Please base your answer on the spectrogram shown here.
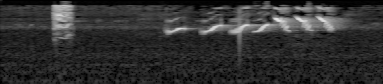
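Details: Double-collared seedeater female call, tui tui style, used to excite males into song during training: after a single sharp click, a series of seven rising slurred whistles, the later ones higher and faster, in a quiet background.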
